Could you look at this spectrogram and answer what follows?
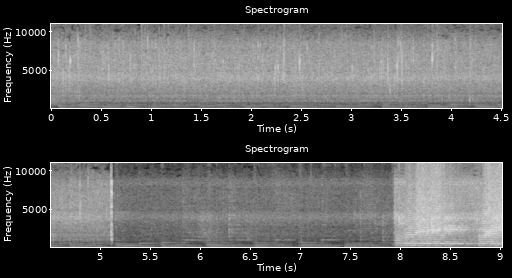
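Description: Tender young jackfruit pieces frying in a pan make a loud, close, continuous sizzle with stirring noises. The sizzle thins out partway through, then a sudden louder burst of sound comes near the end.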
